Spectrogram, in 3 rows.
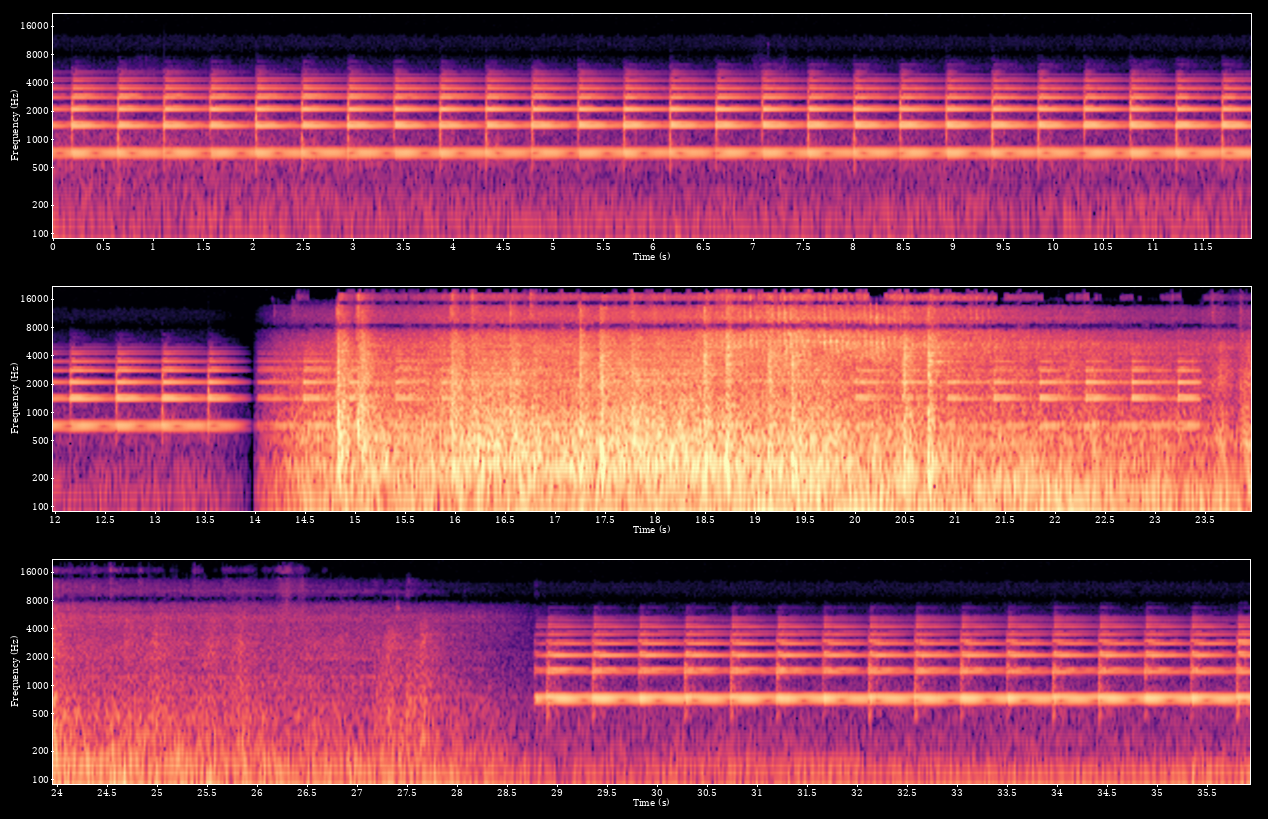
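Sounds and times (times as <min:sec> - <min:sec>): level crossing warning bell: 0:00.0 - 0:23.8, 0:28.8 - 0:35.9
electric train passing: 0:14.0 - 0:35.9
train wheels clicking over rail joints: 0:14.3 - 0:28.3.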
